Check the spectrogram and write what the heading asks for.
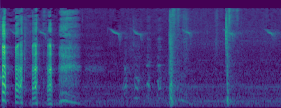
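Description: A person laughing in short bursts for about the first second, then two sharp knocks about a second apart, with a bird chirping faintly in the background.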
